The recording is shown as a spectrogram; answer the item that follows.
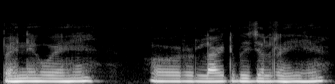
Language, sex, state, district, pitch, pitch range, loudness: Hindi, male, Delhi, New Delhi, 140 Hz, 140-145 Hz, -12 LUFS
